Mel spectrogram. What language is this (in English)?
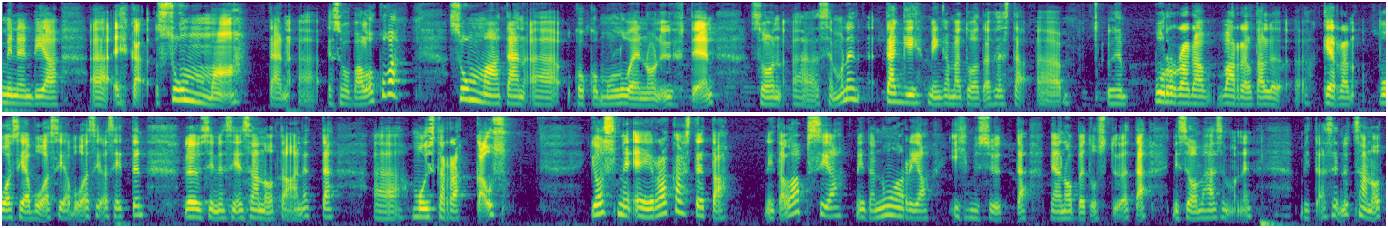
Finnish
